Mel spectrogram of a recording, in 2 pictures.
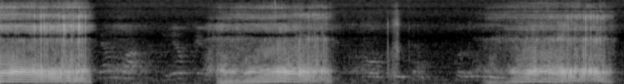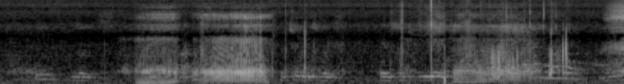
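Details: Loud, rattling snores on each breath in, about four over eighteen seconds, with quieter breathing between; snoring.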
